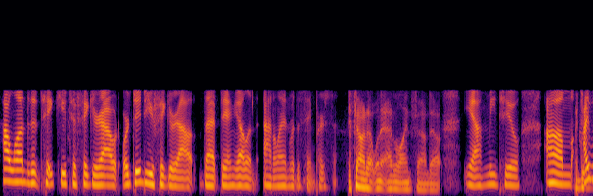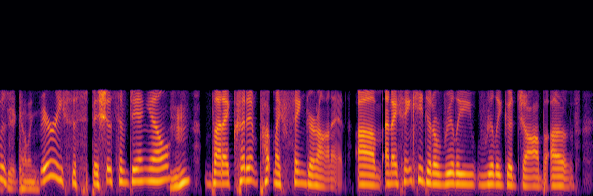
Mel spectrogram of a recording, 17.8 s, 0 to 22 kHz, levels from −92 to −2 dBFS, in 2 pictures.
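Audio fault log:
Nothing stood out on listening to this speech, which carries the narrow band of ordinary telephone coding, with nothing above about 3.8 kHz.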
